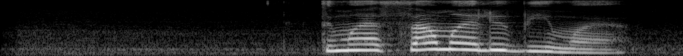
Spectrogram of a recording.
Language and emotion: Russian, positive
